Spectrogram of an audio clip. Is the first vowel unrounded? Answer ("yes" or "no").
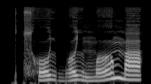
no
